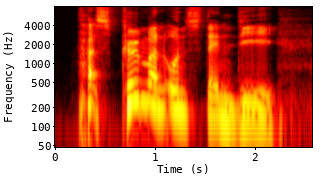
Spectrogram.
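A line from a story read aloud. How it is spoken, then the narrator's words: Big guard calling out. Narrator (German): rief der große Wächter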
